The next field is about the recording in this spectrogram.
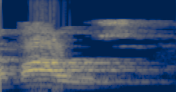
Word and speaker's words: طاووس: قال عن طاووس هكذا بواوين، طاووس ربما كتبت بواو واحدة طاووس لكن تنطق طاووس، سيأتي معنا سبب ذلك.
